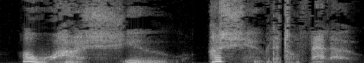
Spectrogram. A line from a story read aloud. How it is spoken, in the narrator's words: whispers Miss Crawford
